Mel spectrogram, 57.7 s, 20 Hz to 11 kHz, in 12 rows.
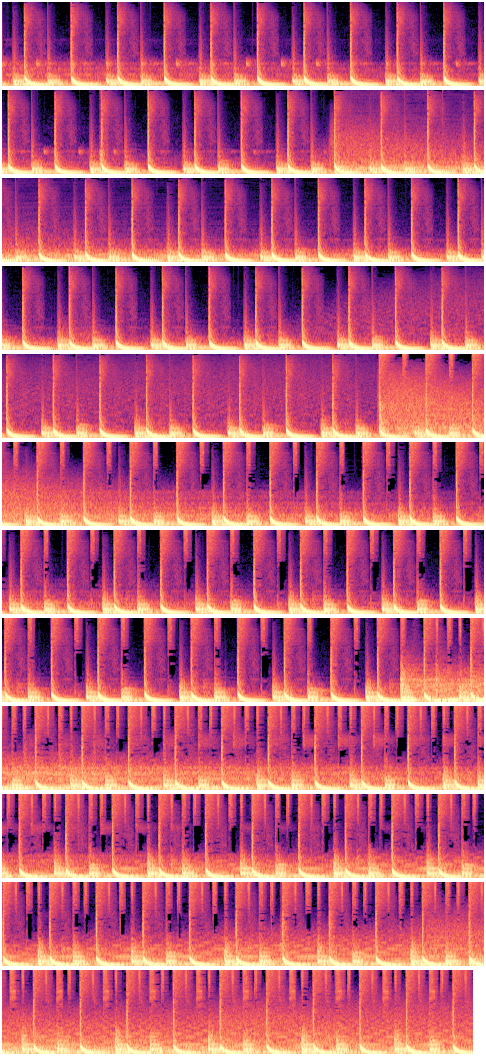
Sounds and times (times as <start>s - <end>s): Music: 0.0s - 57.7s.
